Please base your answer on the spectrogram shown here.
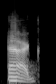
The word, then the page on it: Ag: Indian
